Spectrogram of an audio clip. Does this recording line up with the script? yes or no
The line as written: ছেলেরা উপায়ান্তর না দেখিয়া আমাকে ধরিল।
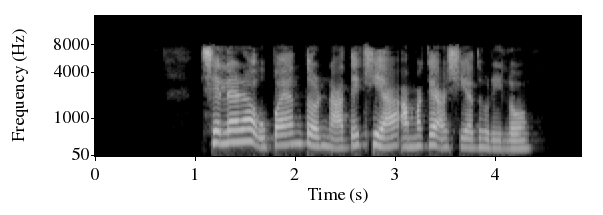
no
